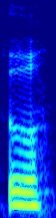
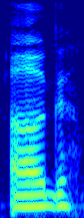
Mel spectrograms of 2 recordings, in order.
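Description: First: The word ends on an open vowel sound. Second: The word ends with a hard g sound. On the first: The speaker calls it right. "but UH" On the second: The speaker calls it wrong. "UGH is not pronounced"

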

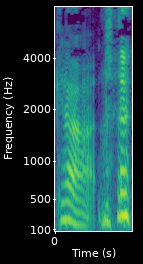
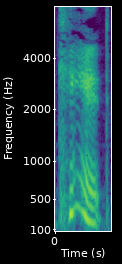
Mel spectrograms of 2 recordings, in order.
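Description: First: It is said with an Australian accent. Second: It is said with an American southern accent. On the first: This is how the word sounds when she talks. "instead of can't" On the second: This is how the word sounds when she sings. "hear me say can't"

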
